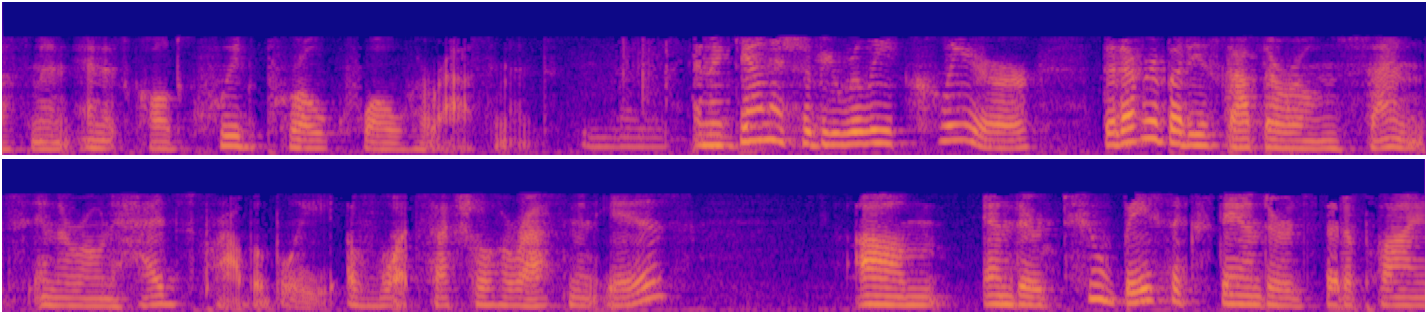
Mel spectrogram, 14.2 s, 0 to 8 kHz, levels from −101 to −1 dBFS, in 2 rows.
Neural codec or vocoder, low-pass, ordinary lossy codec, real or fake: none; 7.2 kHz; AAC, 16 kbps; real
